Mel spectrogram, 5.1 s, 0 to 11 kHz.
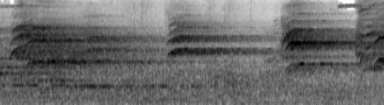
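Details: Belugas in a training session with all animals taking part at Port of Nagoya Public Aquarium, 16 November 2024. Three bright harmonic whistle-like calls, each held steady and ending in a brief upward sweep, echoing in a large hall.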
